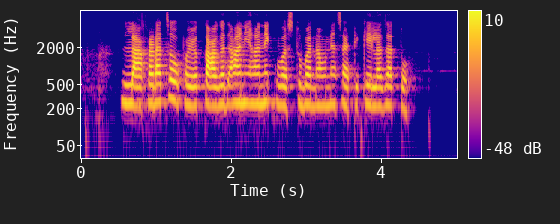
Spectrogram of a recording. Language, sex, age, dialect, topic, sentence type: Marathi, female, 18-24, Northern Konkan, agriculture, statement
